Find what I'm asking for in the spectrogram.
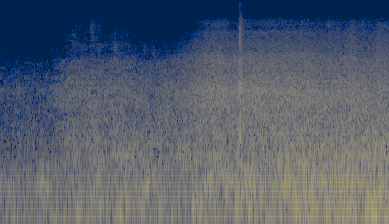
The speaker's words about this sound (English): Here comes the wind, uplifting us.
